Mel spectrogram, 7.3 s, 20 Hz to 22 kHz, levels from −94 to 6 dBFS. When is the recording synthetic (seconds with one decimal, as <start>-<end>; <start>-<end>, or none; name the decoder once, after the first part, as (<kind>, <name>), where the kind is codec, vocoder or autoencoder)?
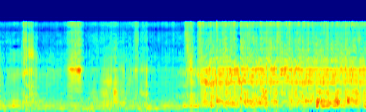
0.0-7.3 (vocoder, BigVGAN v2)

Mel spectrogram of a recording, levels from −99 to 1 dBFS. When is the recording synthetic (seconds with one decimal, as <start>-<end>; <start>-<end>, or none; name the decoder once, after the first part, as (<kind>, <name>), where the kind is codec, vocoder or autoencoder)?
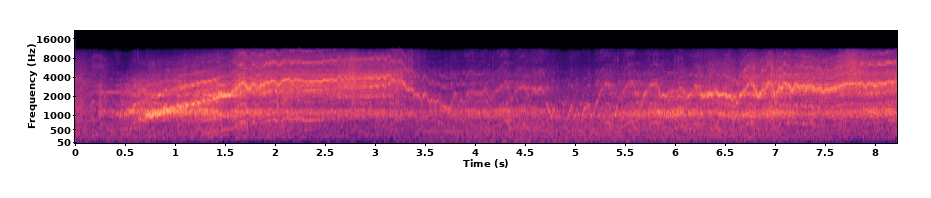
1.5-3.4 (vocoder, BigVGAN v2); 4.6-8.2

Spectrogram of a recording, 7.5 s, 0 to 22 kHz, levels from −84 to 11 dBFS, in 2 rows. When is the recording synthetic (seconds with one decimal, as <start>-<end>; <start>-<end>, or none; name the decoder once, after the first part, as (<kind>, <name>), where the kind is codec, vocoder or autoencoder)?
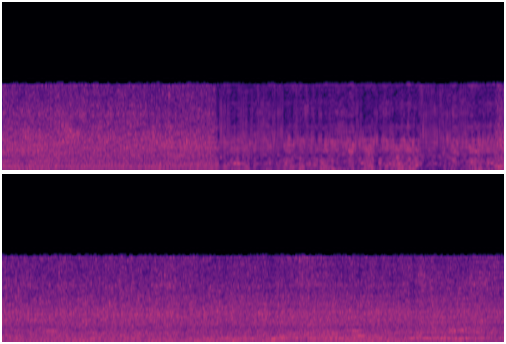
1.6-3.7 (vocoder, BigVGAN v2)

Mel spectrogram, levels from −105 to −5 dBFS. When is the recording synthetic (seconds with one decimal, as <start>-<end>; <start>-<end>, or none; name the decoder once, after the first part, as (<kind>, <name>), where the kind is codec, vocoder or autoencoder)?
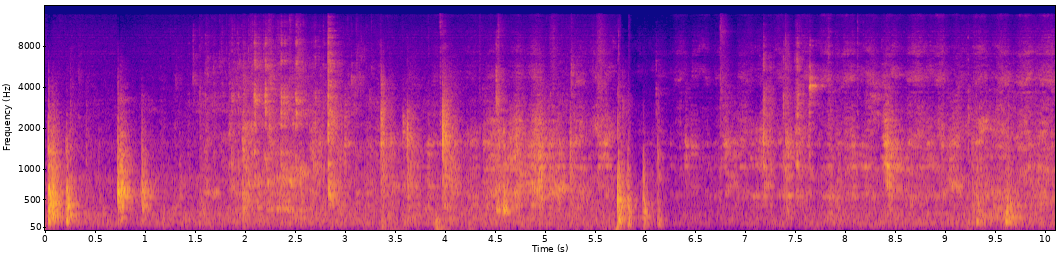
0.0-2.4 (vocoder, BigVGAN v2); 3.4-6.5; 7.3-10.1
